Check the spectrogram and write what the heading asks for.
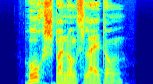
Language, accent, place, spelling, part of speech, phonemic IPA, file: German, Germany, Berlin, Hochspannungsleitung, noun, /ˈhoːxʃpanʊŋslaɪ̯tʊŋ/, De-Hochspannungsleitung.ogg
- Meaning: high-voltage transmission line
